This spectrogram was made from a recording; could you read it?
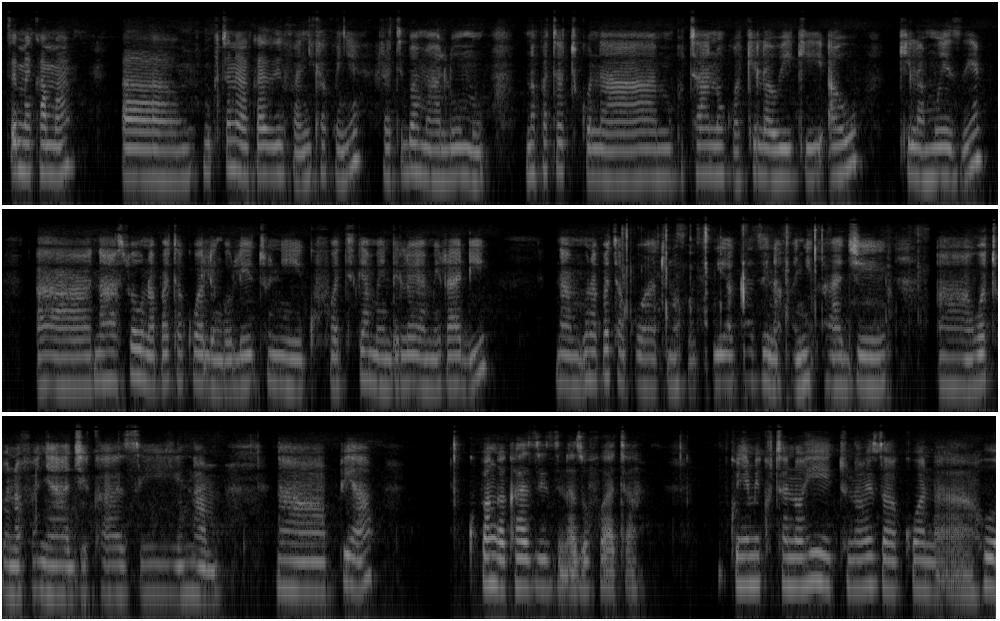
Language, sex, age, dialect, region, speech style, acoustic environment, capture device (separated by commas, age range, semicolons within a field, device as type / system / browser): Swahili, female, 18-24, Kenya - Nairobi Sheng-influenced, Kenya, nervous; focused, people talking; traffic, desktop / Windows / Chrome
